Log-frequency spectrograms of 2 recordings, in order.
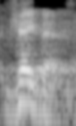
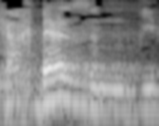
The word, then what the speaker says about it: Jabez: By the way, the name is pronounced Jabez. I've heard of Jabez, Jabez. In Hebrew, it would be Yahbez, but you don't need to know the Hebrew. English is good enough, so I'll stick with Jabez.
